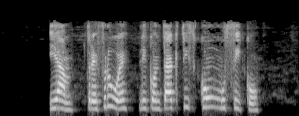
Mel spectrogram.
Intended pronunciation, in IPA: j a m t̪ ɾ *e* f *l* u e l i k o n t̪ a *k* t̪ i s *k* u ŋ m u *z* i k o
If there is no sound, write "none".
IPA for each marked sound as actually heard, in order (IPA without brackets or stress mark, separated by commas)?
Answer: e, ɾ, k, k, s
